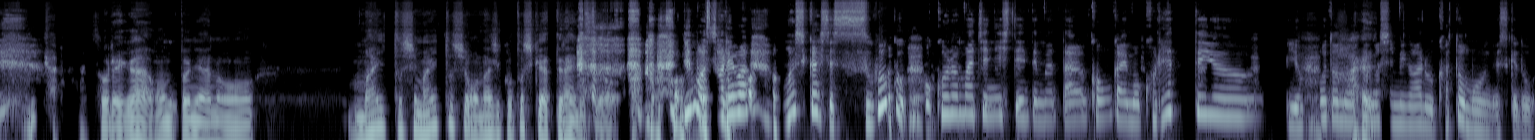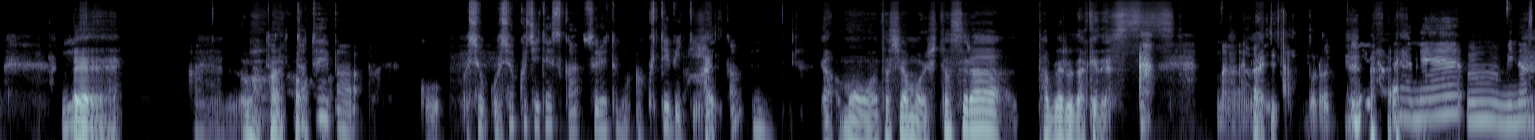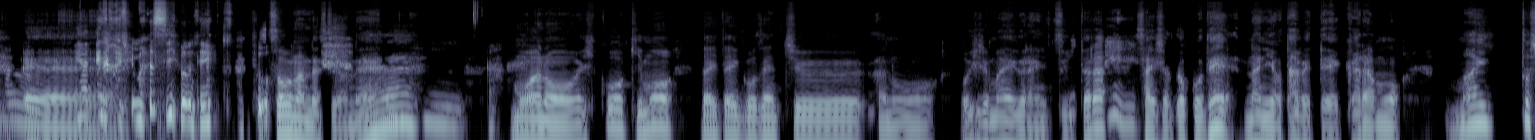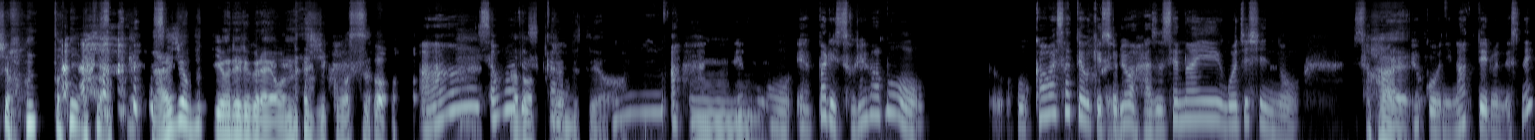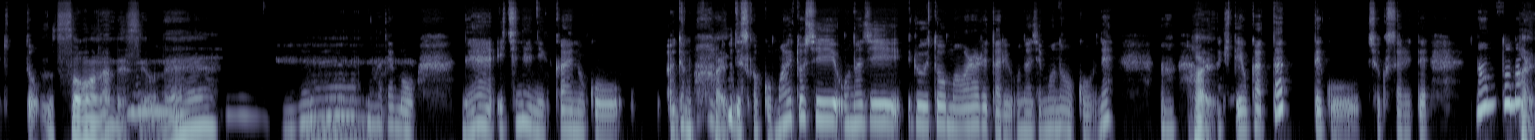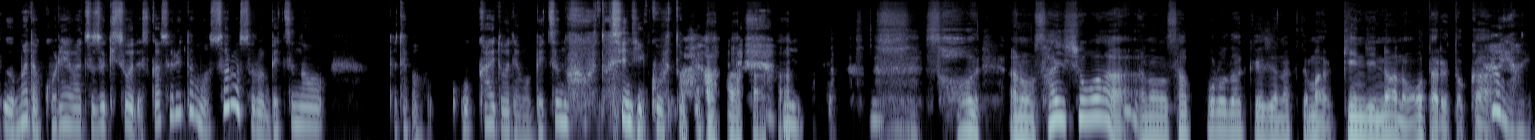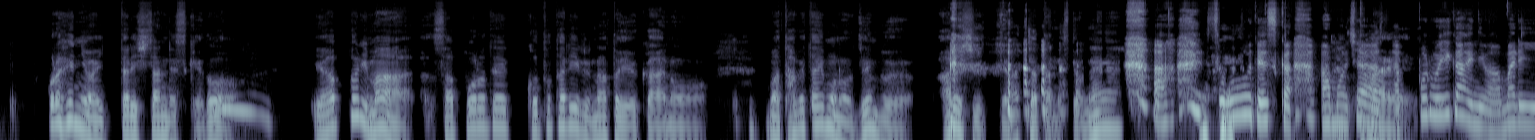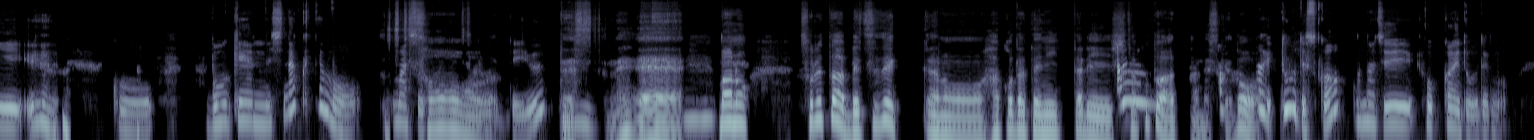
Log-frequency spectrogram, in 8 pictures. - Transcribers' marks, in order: unintelligible speech; laugh; laugh; laugh; laughing while speaking: "はい。あ、はい"; laughing while speaking: "お目当てがありますよね、きっと"; laughing while speaking: "あの"; laugh; unintelligible speech; laughing while speaking: "同じコースを"; chuckle; swallow; laughing while speaking: "別の都市に行こうとか"; laugh; other noise; laugh; chuckle; laugh
- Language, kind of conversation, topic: Japanese, podcast, 毎年恒例の旅行やお出かけの習慣はありますか？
